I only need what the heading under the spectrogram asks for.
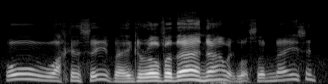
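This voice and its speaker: A Northern English man hosting a live stargazing stream outdoors at night, chatting casually, reading out viewer names for a quiz, his voice a little croaky. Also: sits high, lively intonation, moderate pace, warm tone, dry recording. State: slightly croaky. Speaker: astronomy livestream host.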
